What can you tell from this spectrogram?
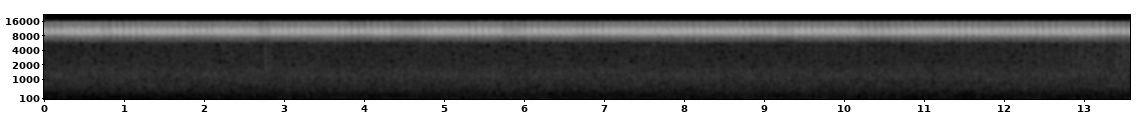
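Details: A chorus of stridulating crickets, the males rubbing serrated wing veins. It forms an unbroken, very high, ringing trill with subtle pulsing that swells and eases slightly over the span, above faint broadband hiss.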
